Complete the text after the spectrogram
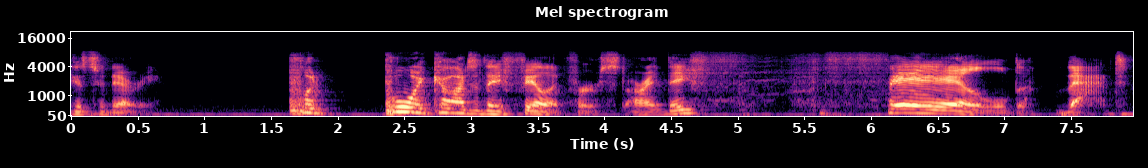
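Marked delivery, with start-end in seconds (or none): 4.4-7.9 "failed" drawn out very slowly and punched loud; stress on failed. Real, not acted. Reviewer ranting about how badly they botched it, heavy stress on "failed". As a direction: catch on the f, then hammer a long "failed". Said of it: "I cannot emphasize that word hard enough".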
